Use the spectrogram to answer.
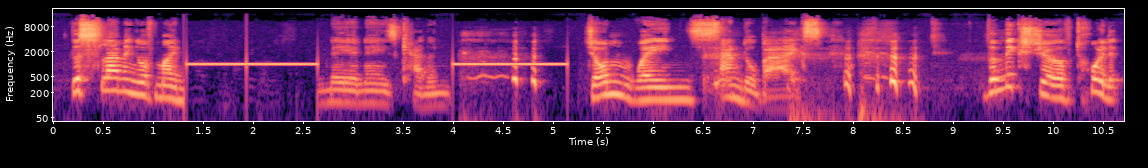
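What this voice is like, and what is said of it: Posh accent. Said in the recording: “I'll do this one in a posh accent.”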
